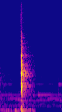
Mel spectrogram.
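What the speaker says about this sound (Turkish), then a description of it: "Kıyabildiğiniz kadar ince kıyın" A single crisp knife stroke chops through fresh dill on a cutting board, one short, close thud with no talking around it.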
